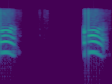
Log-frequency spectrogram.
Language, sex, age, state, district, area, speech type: Assamese, female, 18-30, Assam, Morigaon, rural, conversation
